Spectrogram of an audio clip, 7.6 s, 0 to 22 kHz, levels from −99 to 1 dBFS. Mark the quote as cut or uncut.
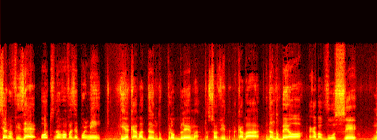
cut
